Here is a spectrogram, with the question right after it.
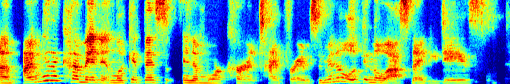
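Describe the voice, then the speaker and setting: Over noticeable background noise, a woman with a fairly high pitch speaks at a very fast pace with very wide pitch swings. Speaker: software trainer. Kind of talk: tutorial. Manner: casual.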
